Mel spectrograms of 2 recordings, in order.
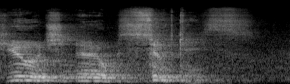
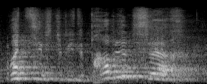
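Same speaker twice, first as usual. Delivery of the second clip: desk lady; 7 semitones higher than usual. Retold or imitated. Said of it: "she goes like".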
